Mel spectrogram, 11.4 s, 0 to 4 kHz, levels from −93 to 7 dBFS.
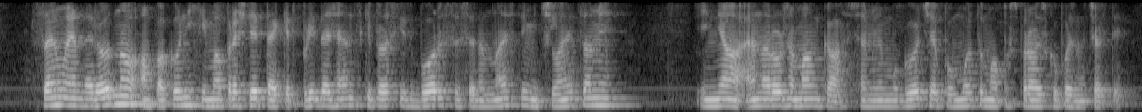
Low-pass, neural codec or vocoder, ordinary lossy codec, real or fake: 3.6 kHz; none; none; real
